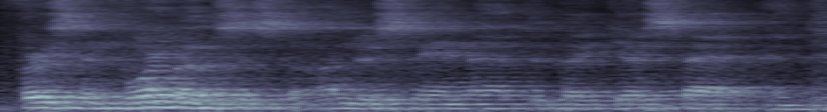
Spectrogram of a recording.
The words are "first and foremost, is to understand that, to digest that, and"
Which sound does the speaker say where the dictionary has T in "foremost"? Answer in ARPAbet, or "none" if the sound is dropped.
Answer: none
